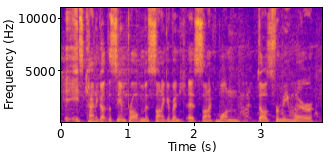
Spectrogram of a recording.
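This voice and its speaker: A man with a slightly high voice talks quickly, giving casual let's play commentary full of swearing. He rambles and keeps cutting himself off as he reacts to the game, with loud video game music playing behind him.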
